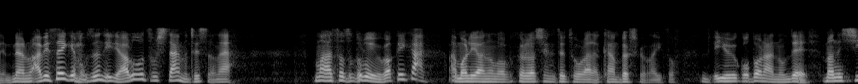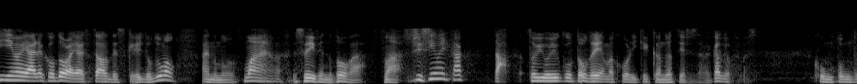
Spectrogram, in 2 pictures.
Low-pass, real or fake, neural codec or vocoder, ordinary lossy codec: 5.4 kHz; fake; codec, 16 kHz in and 24 kHz out, 0.4 kbps, LongCat-Audio-Codec, four codebook decoder; none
